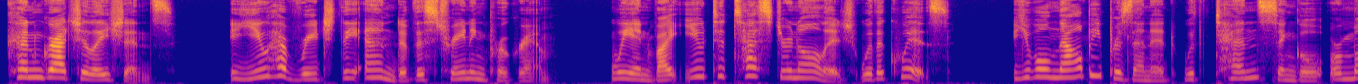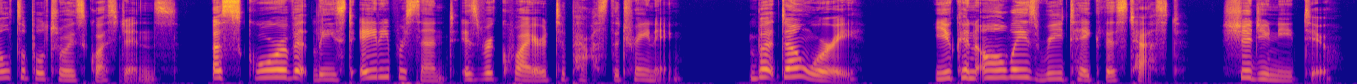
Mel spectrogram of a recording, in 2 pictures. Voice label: english american e-learning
